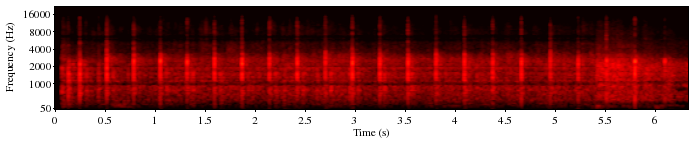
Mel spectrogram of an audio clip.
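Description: Audience applauding, with one pair of hands close by clapping sharply and steadily about three times a second over the general applause.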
